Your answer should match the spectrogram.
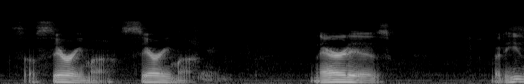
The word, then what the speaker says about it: Seriema: I pronounce that Serima, but I'm always working on how I say things and I might not have it right. So Serima.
